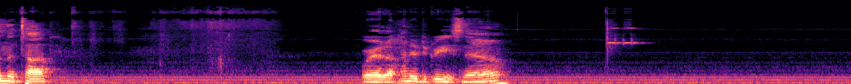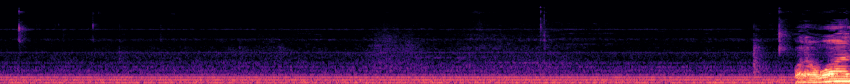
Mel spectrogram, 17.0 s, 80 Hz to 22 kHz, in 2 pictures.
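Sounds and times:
low electrical hum: 0:00.0 - 0:17.0
thermometer beep: 0:06.0 - 0:06.5.

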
